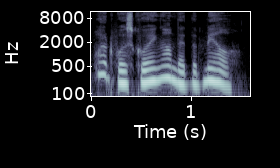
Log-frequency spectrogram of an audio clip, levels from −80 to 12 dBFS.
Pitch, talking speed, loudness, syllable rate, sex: 205 Hz, 265 wpm, -14 LUFS, 5.3 syllables/s, female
